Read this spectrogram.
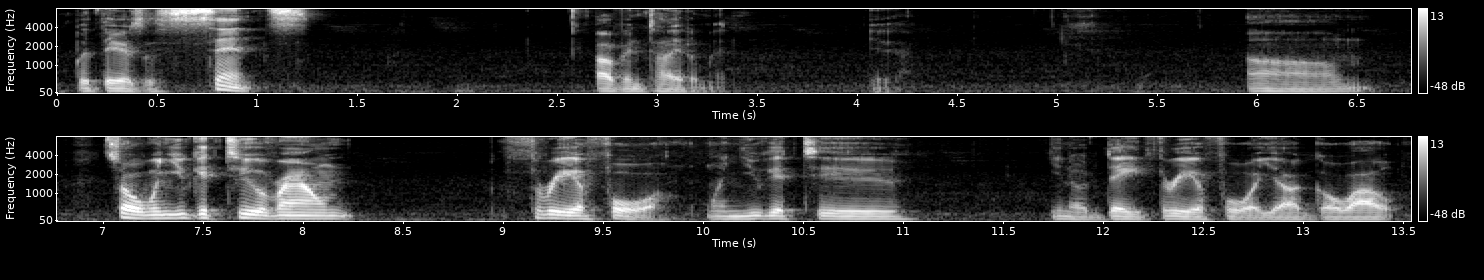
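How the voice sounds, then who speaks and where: A podcast host with a low, fairly dark voice offers dating advice in a relaxed monologue. He repeats his key lines for emphasis and chuckles to himself.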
